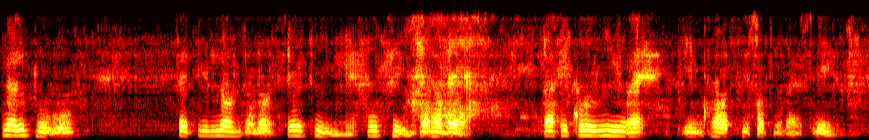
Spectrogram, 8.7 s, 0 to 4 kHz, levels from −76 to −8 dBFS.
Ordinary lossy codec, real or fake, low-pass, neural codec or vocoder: none; fake; 3.6 kHz; vocoder, 22.05 kHz, 80 mel bands, HiFi-GAN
